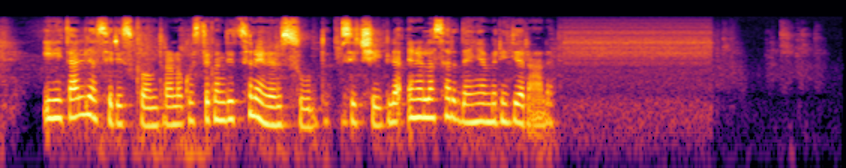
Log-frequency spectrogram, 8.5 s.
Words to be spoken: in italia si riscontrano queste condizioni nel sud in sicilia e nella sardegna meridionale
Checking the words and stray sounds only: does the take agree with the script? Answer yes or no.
no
